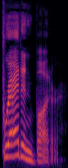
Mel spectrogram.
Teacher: and, which becomes und, or even just n in fast speech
